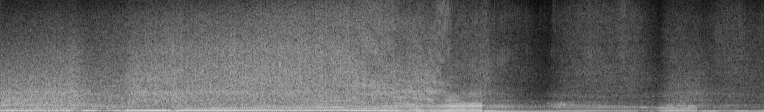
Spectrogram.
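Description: Car engine held at steady high revs with a rushing hiss, then falling in pitch as the throttle closes about three and a half seconds in, settling to a lower, quieter note with small blips of throttle.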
